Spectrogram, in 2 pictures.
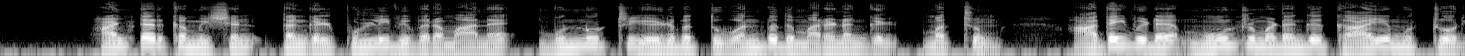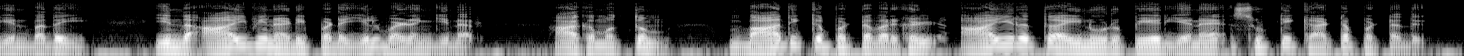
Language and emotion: Tamil, neutral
